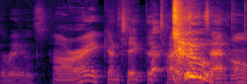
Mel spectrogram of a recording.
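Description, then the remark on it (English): A man talking is interrupted by one sharp sneeze near the end, a loud burst of breathy noise breaking through his speech before he continues. “Bless you, my friend.”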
